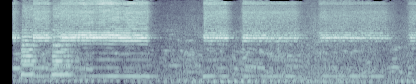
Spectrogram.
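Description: Vehicle horns honking in street traffic: one long blast of about a second and a half, then three shorter blasts, over a low rumble of traffic.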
